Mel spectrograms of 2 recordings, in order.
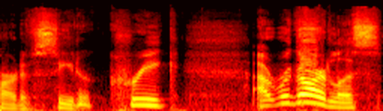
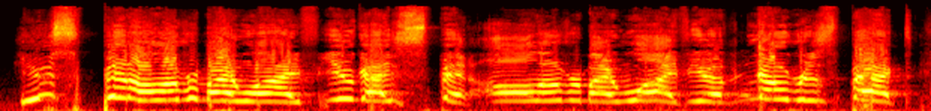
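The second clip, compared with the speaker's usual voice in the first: furious shout; 7 dB louder than usual. Retold or imitated. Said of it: "he gets in both of our faces and goes".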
